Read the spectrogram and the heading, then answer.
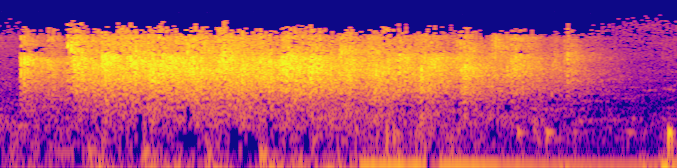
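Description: A church audience breaks into sustained, dense applause as a singer comes up to minister to God in song, many hands clapping together in a steady roar that holds for several seconds before thinning slightly toward the end.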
